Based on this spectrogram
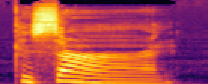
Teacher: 单词内部含有字母 r,卷舌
